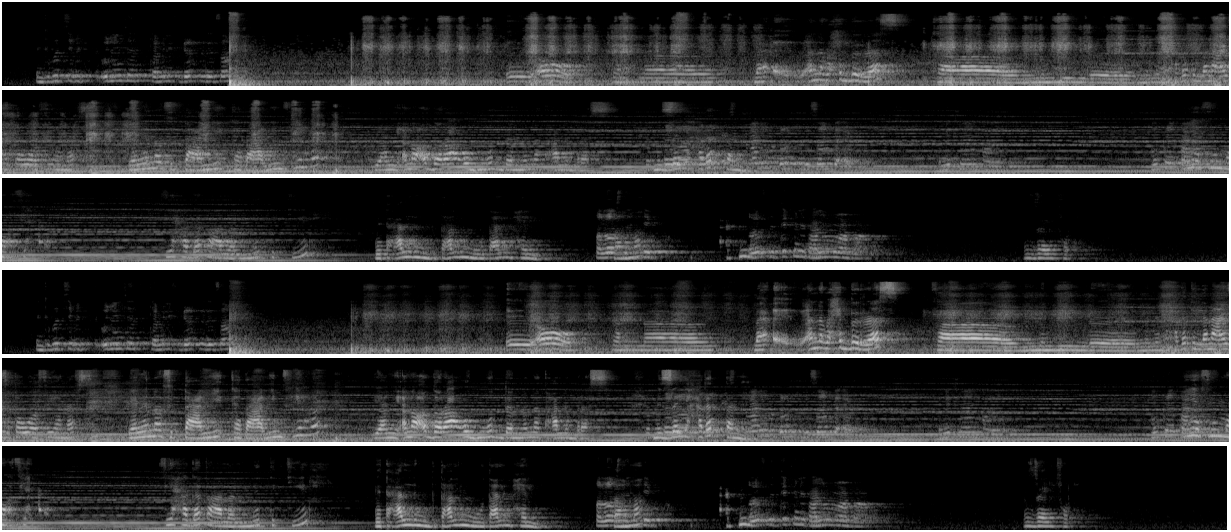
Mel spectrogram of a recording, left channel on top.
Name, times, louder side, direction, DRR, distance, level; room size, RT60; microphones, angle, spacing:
voice 1, 0.3-2.4 18.7-20.9 21.6-22.4 23.7-24.3 30.5-31.0 32.0-33.2, equal, 15° right, 1.4 m, -33 dB
sound 1, 2.3-16.1, left 2 dB, 50° left, 1.0 m, -34 dB
sound 2, 3.8-22.0, left 1 dB, 90° left, 1.2 m, -46 dB
voice 2, 5.0-5.8 6.1-7.2 7.5-8.9 9.3-15.5 16.0-18.3 18.6-19.8 24.1-25.0 26.2-27.7 28.3-30.0 30.7-30.9 31.9-32.0 34.8-35.3, right 4 dB, 45° right, 0.4 m, -26 dB
sound 3, 11.0-28.1, equal, 5° left, 0.6 m, -34 dB
9.0 x 6.8 x 8.4 m
head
